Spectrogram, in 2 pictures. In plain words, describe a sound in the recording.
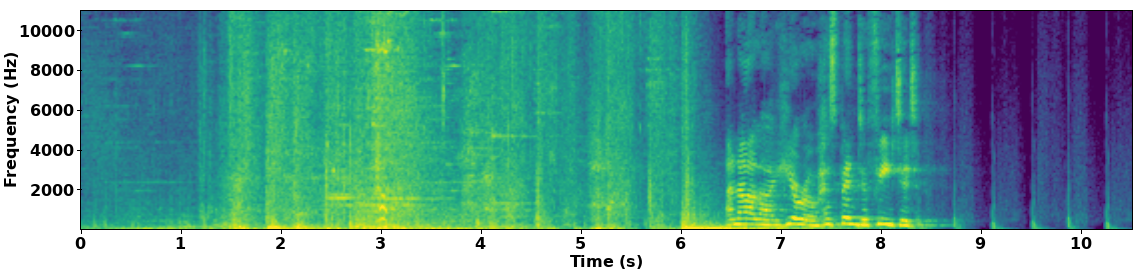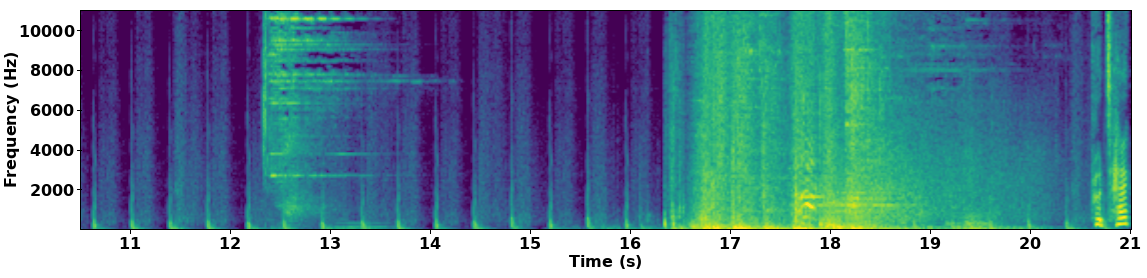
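Game spell effects whoosh and blast in bursts.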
